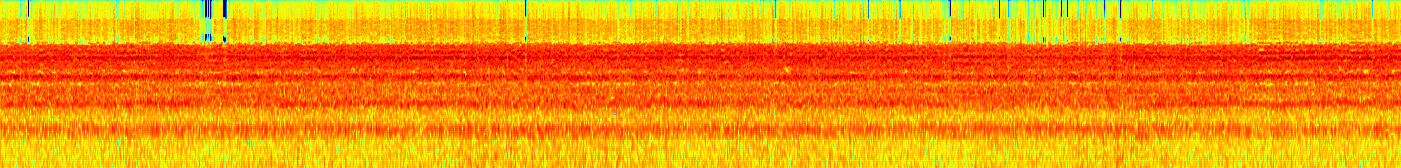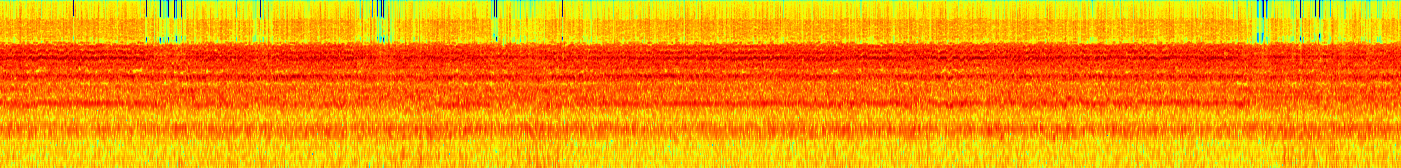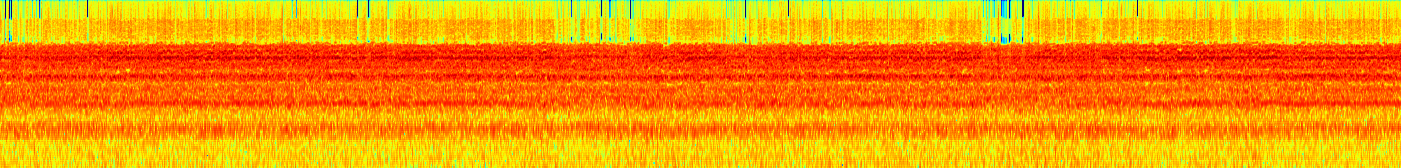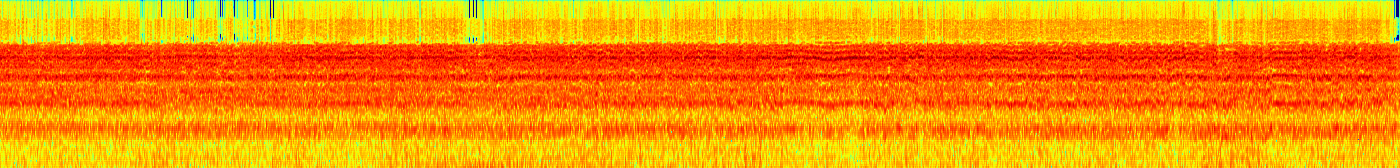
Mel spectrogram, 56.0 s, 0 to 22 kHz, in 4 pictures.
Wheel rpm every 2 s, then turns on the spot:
230, 230, 230, 230, 230, 220, 230, 230, 220, 230, 230, 230, 230, 220, 230, 230, 230, 230, 230, 220, 230, 230, 230, 230, 240, 230, 210, 190.
none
